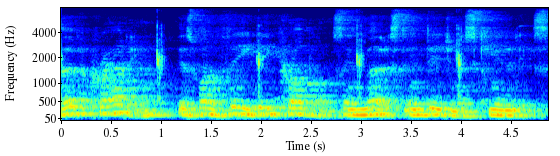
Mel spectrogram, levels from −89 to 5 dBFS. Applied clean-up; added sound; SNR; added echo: none; Tick-tock; 20 dB; reverberation time 1.0 s.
